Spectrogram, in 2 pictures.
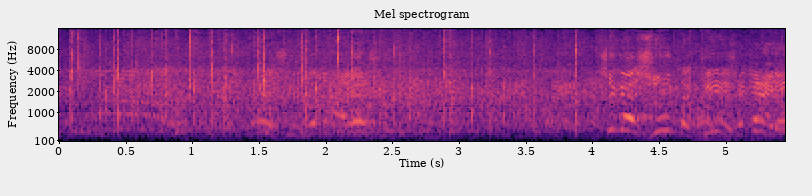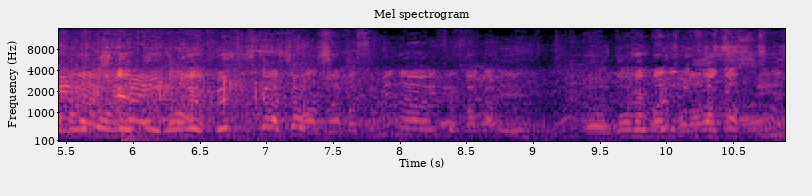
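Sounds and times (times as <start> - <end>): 
audience applause: 0.0 - 7.2
speech: 4.2 - 10.8.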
